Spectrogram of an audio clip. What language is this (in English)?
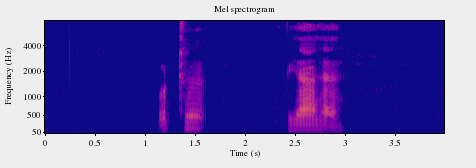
Dhatki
